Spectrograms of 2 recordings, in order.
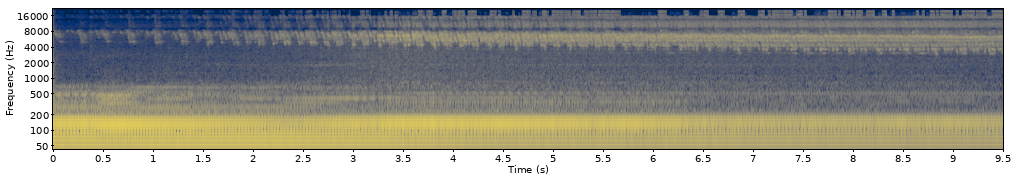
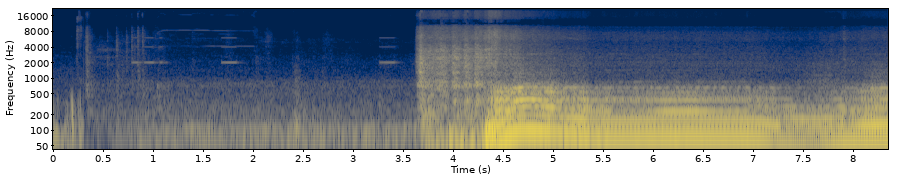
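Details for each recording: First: Nissan 350Z cold start at idle: sharp pulsing high squeal chirping about four times a second over engine hum; worn accessory belt, missing a tooth, also squeaks on the highway and in low gears, replaced along with a lightweight crank pulley. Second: Nissan 350Z on a cold start after new belts, a lightweight Z1 crank pulley and a pulley delete: the starter whirrs, the engine catches and flares, then settles to an even, steady idle with no belt squeal.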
